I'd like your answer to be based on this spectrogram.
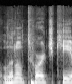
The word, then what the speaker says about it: Little Torch Key: That's Steve from Little Torch Key. Am I saying that right? – Does that you sound familiar? – I'm not sure. Yeah, you are. You're saying it right.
